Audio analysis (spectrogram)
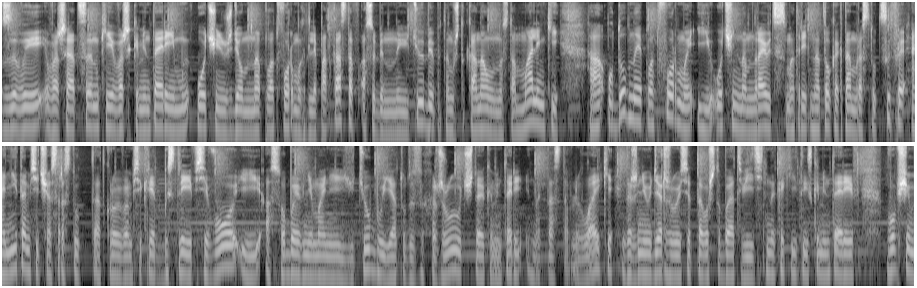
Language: Russian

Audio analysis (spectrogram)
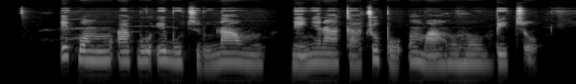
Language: Igbo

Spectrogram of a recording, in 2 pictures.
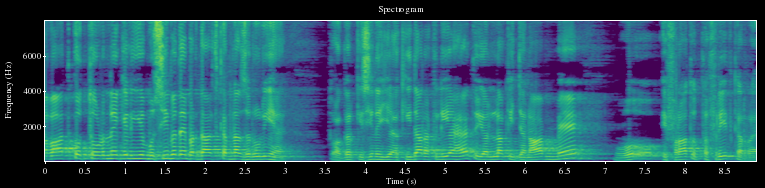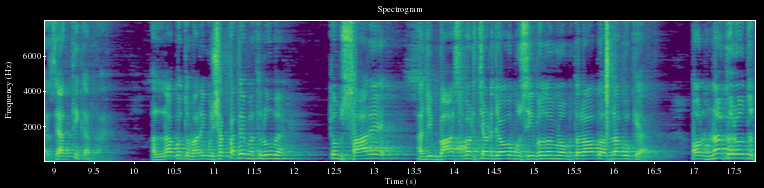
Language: Urdu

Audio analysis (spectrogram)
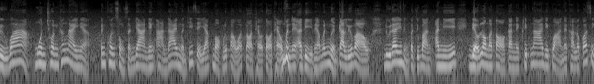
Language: Thai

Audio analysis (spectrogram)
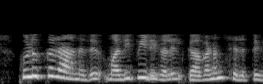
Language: Tamil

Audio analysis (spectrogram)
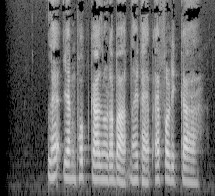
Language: Thai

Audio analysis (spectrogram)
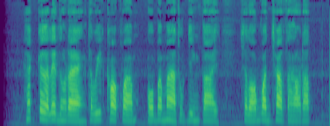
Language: Thai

